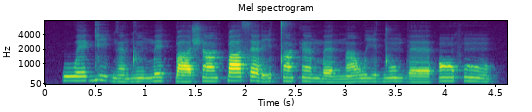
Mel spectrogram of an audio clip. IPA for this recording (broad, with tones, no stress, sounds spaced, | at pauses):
w e˦ ɡ i˦˨ ɡ ɛ̃˨ d ĩ˨ m e˧ k͡p a˨ ʃ ã˧ k͡p a˦ s ɛ˦˨ ɾ i˨˦ t ã˦ k ɛ̃˧ m ɛ˨ n ã˨˦ w i˧ d ũ˦ b ɛ˧ | ɔ̃˦ f ũ˦˨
